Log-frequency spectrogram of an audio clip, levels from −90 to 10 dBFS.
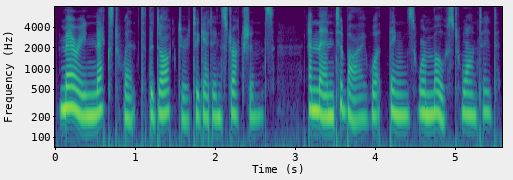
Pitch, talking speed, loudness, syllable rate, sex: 215 Hz, 195 wpm, -20 LUFS, 4.8 syllables/s, female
